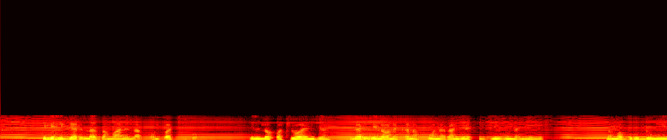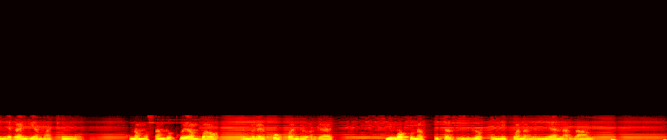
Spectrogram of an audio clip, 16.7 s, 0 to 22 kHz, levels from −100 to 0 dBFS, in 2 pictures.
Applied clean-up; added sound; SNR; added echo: neural mask model RNNoise.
